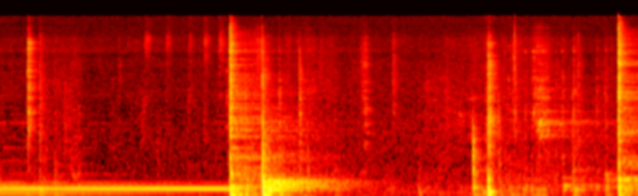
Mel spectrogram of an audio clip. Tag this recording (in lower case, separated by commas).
music, thunk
